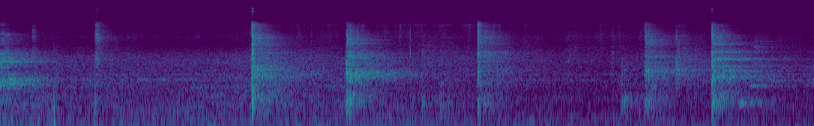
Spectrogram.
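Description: Tennis ball struck back and forth with rackets in a doubles rally: about five sharp hits a second or two apart, the loudest about three seconds in, each ringing on in the echo of the large indoor hall.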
